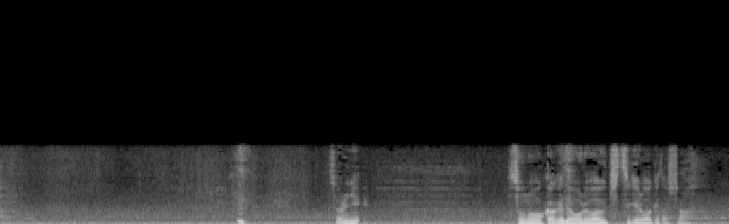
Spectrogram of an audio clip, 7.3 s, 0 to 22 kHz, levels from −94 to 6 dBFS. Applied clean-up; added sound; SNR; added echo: none; Whoosh, swoosh, swish; 1 dB; none.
